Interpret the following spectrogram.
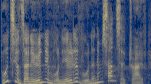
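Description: A woman's voice: mid-range voice, wildly swooping pitch, moderate pace, mellow. An actress playing an older, gossipy small-town woman in an audio drama, talkative and emphatic. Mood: chatty, gossipy.

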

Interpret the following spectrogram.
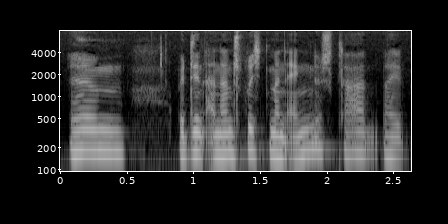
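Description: A woman guest talks about her work as a sports journalist. Her delivery is level and unvaried in pitch, and she thinks aloud, pausing and restarting her sentences as she goes. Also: fairly even intonation, mellow. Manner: thoughtful, hesitant restarts. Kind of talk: podcast interview answers.

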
